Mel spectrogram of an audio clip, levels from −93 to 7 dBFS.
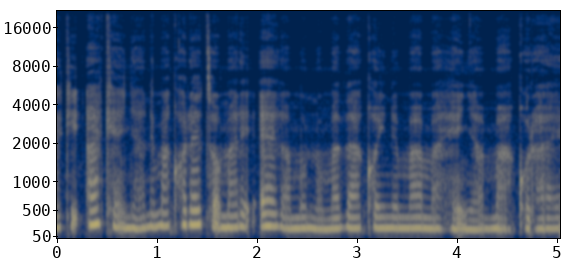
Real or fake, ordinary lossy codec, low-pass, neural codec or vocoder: real; none; none; none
